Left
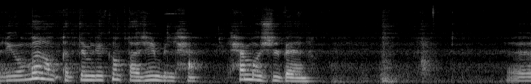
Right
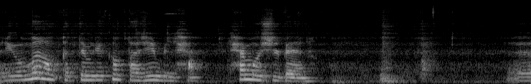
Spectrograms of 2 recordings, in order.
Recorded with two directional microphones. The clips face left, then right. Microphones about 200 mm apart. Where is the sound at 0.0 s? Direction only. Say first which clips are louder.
Left 4 dB; 40° left (ahead or behind).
